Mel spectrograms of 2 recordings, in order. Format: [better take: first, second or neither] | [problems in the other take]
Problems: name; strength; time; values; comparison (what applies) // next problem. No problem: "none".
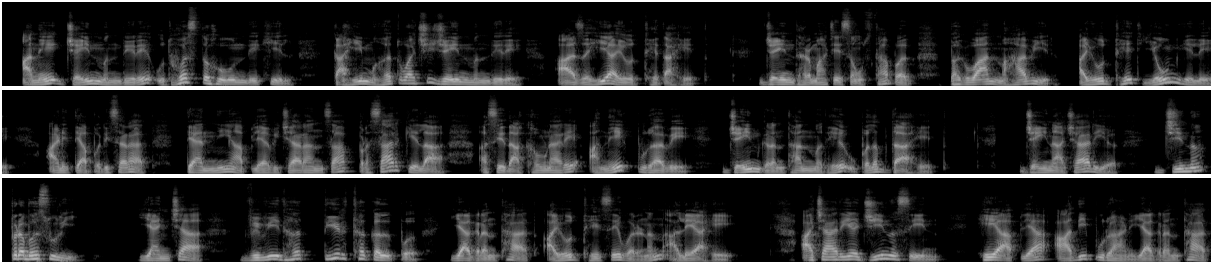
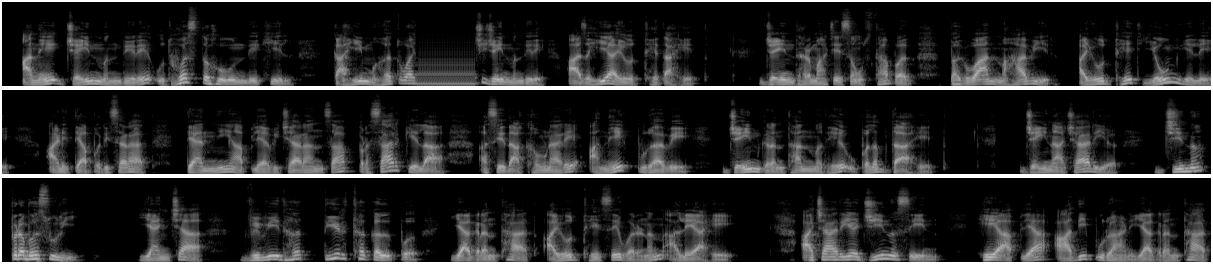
first | audio freezing; at 4 s for 0.5 s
